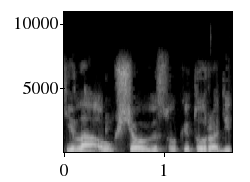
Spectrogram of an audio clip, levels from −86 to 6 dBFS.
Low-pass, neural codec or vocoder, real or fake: 9.9 kHz; none; real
